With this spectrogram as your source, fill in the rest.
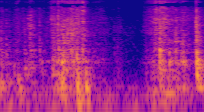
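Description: A cardboard box of crackers rattles as it is shaken.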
